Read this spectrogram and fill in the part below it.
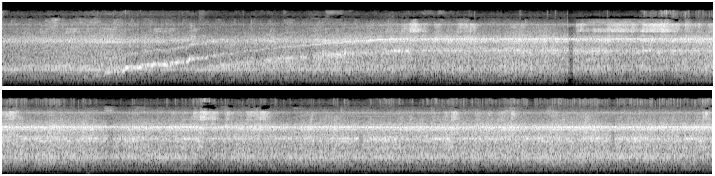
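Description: An electric train's motors whine, rising in pitch as it speeds up and then holding steady.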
